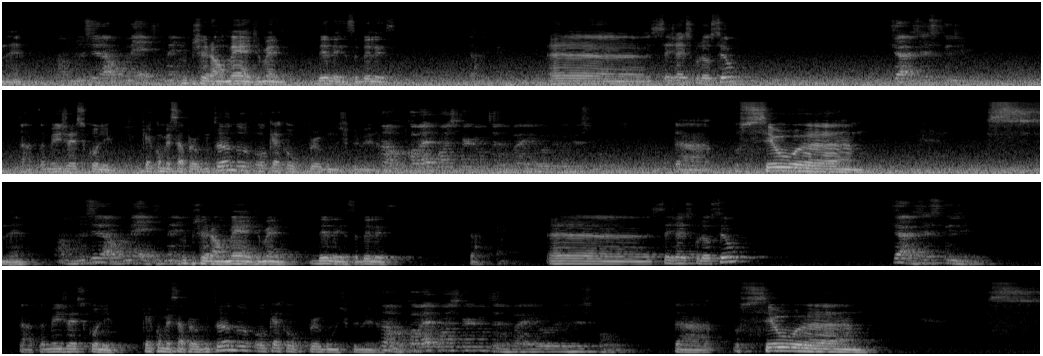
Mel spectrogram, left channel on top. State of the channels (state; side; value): noise; left; rumble, 3 dB below the sound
